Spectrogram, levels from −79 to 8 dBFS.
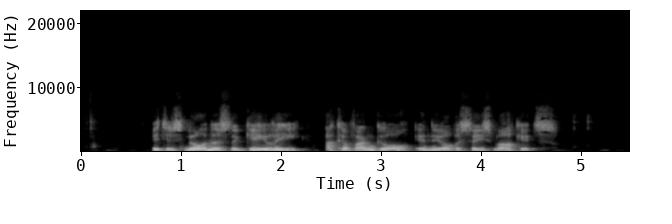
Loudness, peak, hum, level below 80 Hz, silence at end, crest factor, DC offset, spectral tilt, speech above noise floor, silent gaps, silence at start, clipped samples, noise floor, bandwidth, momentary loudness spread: -22 LUFS; -6 dBFS; none; -76 dBFS; 0.75 s; 16 dB; under 0.1%; -6.5 dB/octave; 50 dB; none; 0.7 s; under 0.1%; -71 dBFS; 7.2 kHz; 11 LU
